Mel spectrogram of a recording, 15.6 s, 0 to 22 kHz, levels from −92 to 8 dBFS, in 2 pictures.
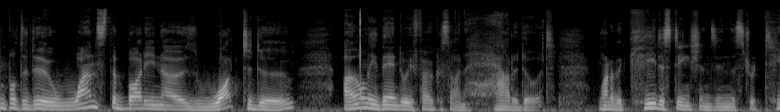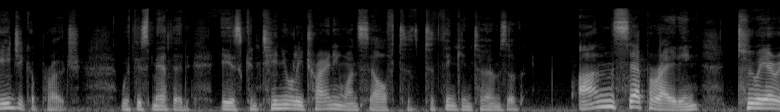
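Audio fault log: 3.60 s: file header played as audio. A single sharp, loud click cuts into the sound at this point, which marks where a second piece of audio was joined on without its WAV header being stripped. The few dozen bytes of header data are read as ordinary samples, producing an instant, loud transient unrelated to the surrounding signal. Being only a millisecond or so long, it registers as a snap rather than a tone.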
